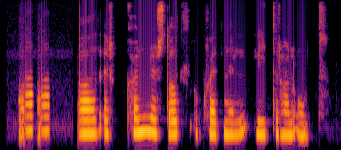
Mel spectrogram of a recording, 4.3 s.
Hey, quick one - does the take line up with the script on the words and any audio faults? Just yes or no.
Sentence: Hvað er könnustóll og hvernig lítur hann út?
no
